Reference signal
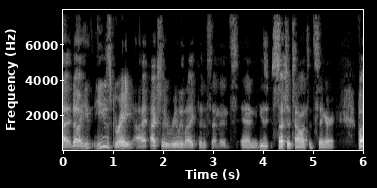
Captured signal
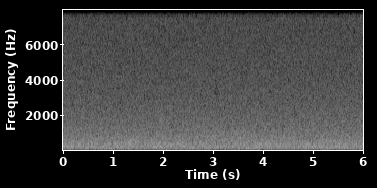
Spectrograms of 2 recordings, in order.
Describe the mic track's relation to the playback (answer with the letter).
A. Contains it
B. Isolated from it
B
